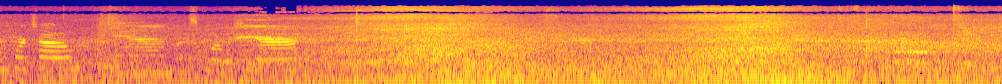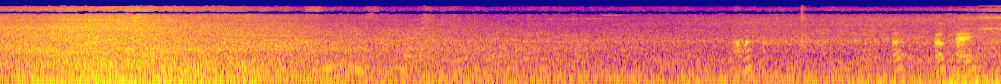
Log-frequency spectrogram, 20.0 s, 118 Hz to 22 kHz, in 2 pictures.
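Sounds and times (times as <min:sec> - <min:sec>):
cars driving past: 0:00.0 - 0:20.0.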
